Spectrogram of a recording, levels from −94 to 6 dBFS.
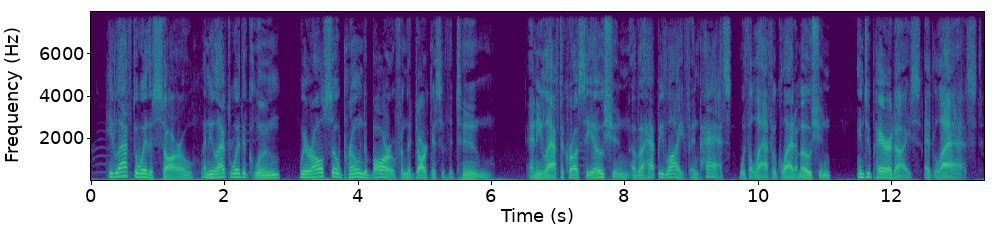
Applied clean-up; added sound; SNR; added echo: none; Meow / Purr; 15 dB; none.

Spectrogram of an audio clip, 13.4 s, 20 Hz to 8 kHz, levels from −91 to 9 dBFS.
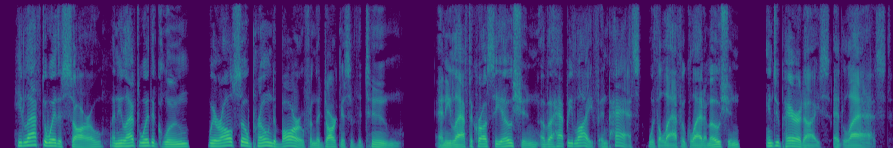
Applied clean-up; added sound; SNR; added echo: none; none; none; none.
